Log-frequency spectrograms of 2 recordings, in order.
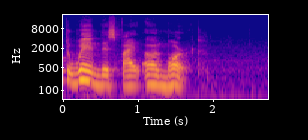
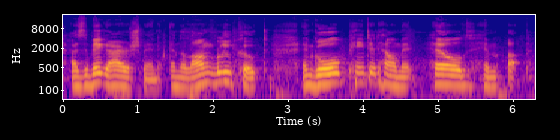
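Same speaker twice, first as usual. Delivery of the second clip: usual speaking voice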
